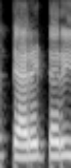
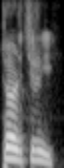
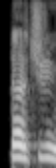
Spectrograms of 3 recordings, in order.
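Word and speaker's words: tertiary: Please इसे टेरिटरी sector मत बोलना है, इट्स टर्चरी, टर्चरी बोलना, ठीक है, क्लियर।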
